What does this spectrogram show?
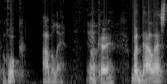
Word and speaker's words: Ruckaberle: It's Ruckaberle. Ruckaberle. Ruckaberle.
